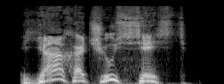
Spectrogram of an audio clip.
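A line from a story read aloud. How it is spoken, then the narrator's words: Firm. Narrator (Russian): твердым голосом повторил Вульф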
